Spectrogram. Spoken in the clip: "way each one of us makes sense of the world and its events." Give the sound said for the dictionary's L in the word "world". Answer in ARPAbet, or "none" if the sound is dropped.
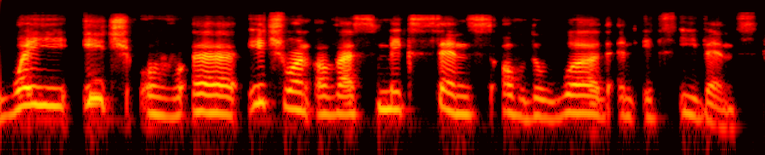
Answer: none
